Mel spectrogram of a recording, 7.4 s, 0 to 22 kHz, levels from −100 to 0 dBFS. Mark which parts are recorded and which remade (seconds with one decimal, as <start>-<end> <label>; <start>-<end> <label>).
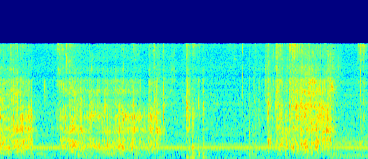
0.0-1.7 recorded; 1.7-2.8 remade; 2.8-7.4 recorded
